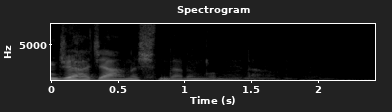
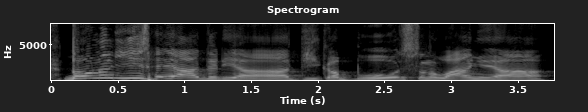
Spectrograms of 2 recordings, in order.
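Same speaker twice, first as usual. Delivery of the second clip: scornful taunt; 8 semitones higher, 4 dB louder, slower than usual. Retold or imitated. Voicing people who scorn David.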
